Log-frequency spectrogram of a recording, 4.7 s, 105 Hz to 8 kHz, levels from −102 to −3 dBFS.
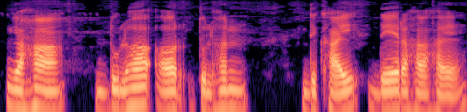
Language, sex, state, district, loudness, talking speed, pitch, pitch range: Hindi, male, Chhattisgarh, Balrampur, -18 LUFS, 105 wpm, 120 Hz, 115-125 Hz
